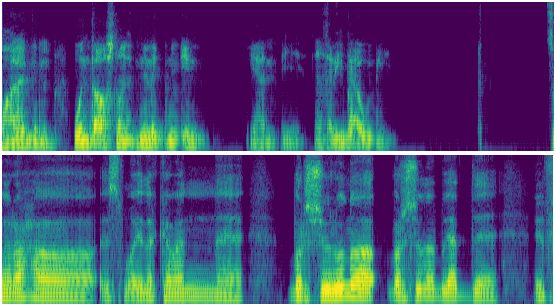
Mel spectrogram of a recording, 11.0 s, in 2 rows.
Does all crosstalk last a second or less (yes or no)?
yes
